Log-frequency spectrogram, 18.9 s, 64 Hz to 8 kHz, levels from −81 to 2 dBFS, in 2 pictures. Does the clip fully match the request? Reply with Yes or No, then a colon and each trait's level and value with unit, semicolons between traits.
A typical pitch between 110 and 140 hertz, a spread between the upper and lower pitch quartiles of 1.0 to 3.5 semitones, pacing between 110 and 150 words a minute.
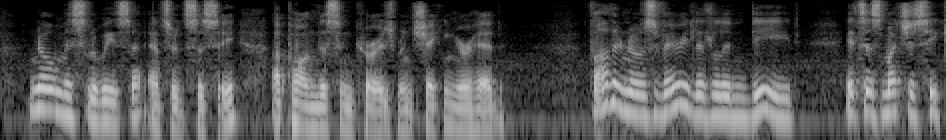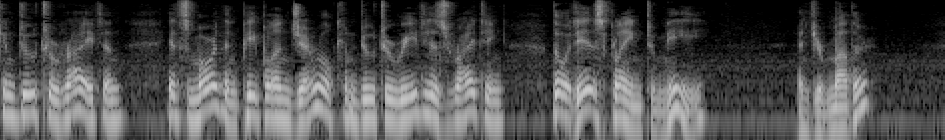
No: low, 135 Hz; average, 5.0 semitones; average, 145 wpm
